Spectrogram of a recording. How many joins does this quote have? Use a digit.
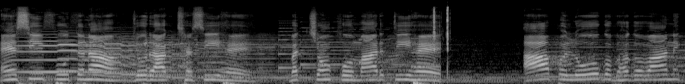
1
